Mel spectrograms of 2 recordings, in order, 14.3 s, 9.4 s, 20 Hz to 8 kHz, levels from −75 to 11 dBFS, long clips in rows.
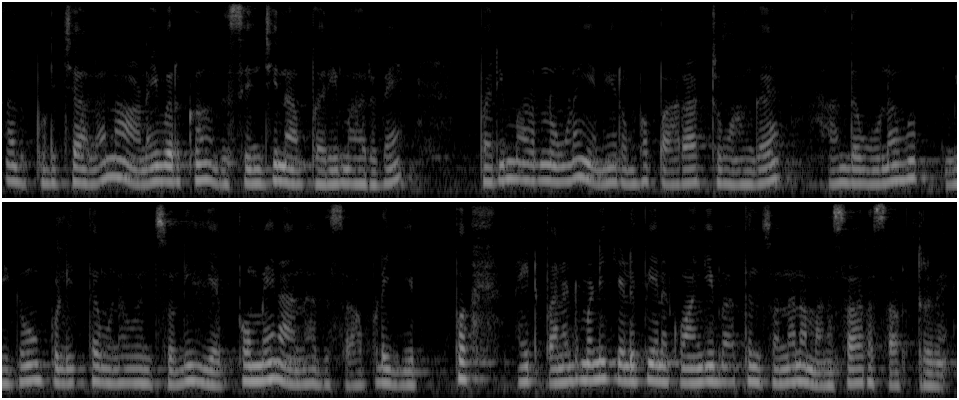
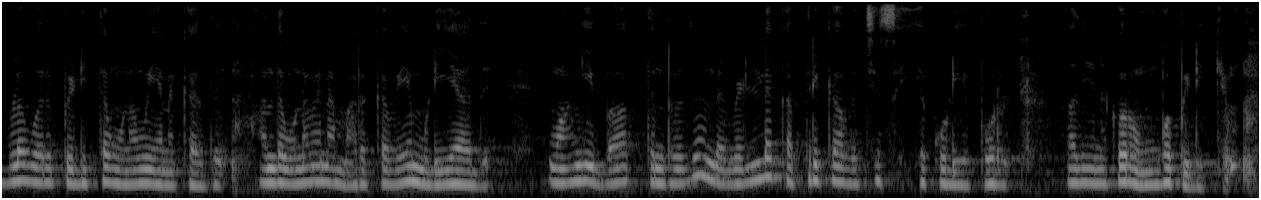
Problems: none marked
